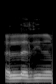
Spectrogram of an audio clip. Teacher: الذین میں حمزہ کو لام کے ساتھ ملانا ہے، لام کے اوپر تشدید ہے، زور دیں گے، اگلے لام کو لم سے ادا کریں گے۔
